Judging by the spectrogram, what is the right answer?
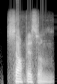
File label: "sophism", American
